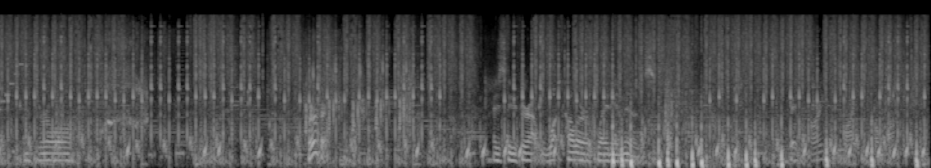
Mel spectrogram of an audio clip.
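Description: A pickaxe chips at rock with quick, repeated taps.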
